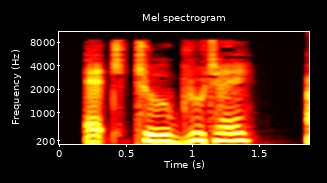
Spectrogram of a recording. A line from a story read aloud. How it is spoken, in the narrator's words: I said rather curtly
